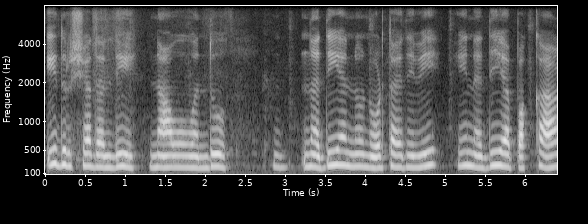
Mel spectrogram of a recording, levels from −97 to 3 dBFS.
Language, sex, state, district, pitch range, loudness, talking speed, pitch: Kannada, female, Karnataka, Mysore, 200-225 Hz, -16 LUFS, 95 wpm, 215 Hz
